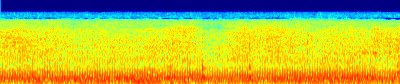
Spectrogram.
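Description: A steady rushing noise with a constant low hum on an old recording, cut off suddenly near the end.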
